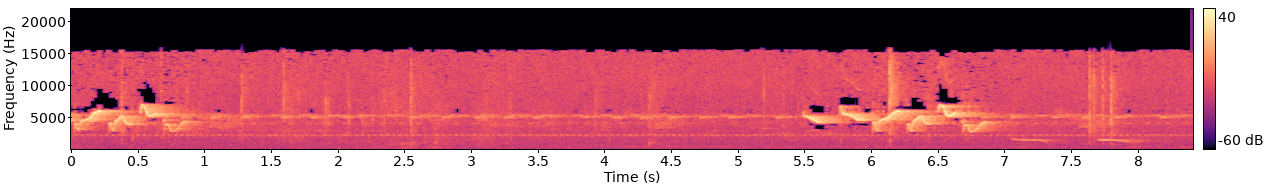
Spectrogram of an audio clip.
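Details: Slate-blue seedeater singing two separate bursts of rapid, high zigzagging whistled notes about five seconds apart, the second followed by a couple of softer lower slurred notes, over a steady high insect-like drone.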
